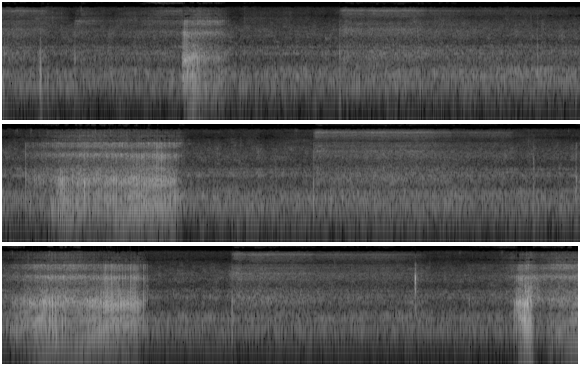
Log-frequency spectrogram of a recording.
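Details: Pug sleeping, snoring loudly in repeated harsh, rattling bursts with quieter breaths between them, falling into deep snore seconds after shutting his eyes.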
